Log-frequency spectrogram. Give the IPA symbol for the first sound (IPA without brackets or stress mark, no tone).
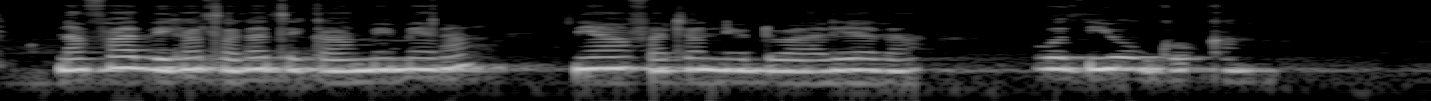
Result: n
